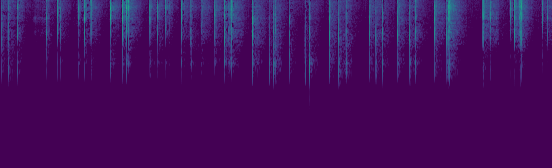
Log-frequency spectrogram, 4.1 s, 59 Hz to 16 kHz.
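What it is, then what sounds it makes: Cardboard makeup palette. Long acrylic nails tap and scratch the cover of a coral cardboard face makeup palette held flat. About 27 quick, crisp clicks and scratchy rasps come in a fast, uneven stream. The sound is quiet and bright, with almost no low end and each tap dying away at once.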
